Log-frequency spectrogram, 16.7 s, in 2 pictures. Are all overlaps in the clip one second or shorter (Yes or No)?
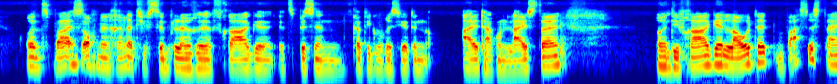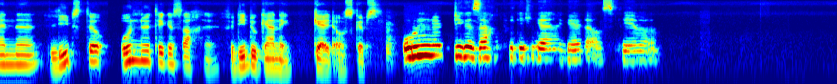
Yes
